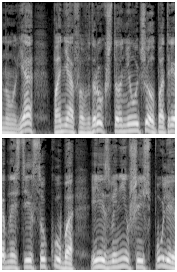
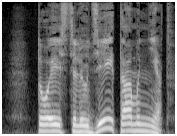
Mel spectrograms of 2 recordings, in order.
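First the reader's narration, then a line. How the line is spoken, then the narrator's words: Gloomy statement. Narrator (Russian): мрачно констатировала Соня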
